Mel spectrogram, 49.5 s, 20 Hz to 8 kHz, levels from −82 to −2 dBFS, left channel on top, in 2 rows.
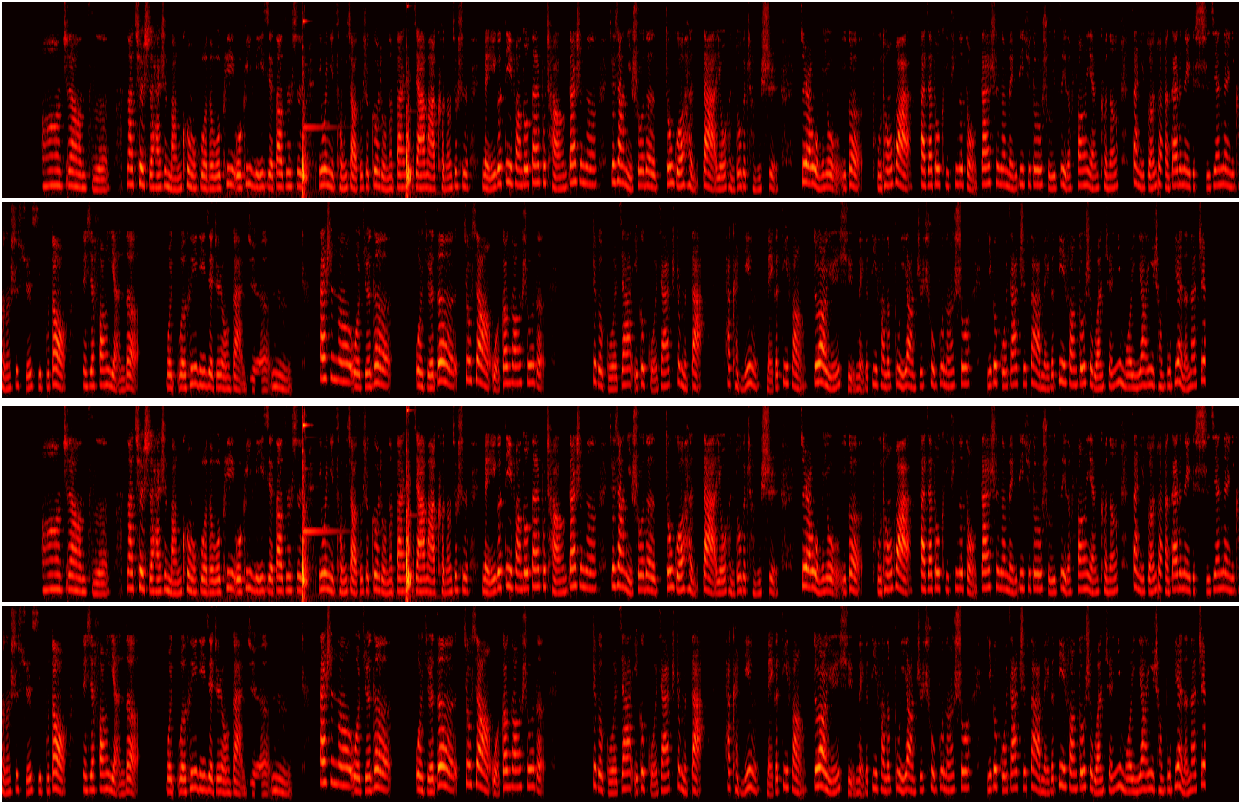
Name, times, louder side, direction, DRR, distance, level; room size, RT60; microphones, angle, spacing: voice 1, 0.8-27.5 28.0-32.5 33.0-35.8 36.6-38.8 39.2-48.8, right 1 dB, 5° right, 3.8 m, -46 dB
sound 1, 3.9-9.1, right 4 dB, 30° right, 0.6 m, -40 dB
head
